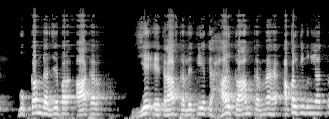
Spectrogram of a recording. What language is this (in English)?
Urdu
